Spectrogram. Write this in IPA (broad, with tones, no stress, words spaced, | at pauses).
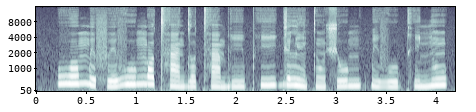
βo˦mɪ˨fɪ˨˦ vuː˦ŋɔ˦tʰã˨ do˨tʰã˨biː˨ pʰiː˦ɡɪ˦lĩ˨ tũ˨ʃuː˦ŋɪ˦ k͡pi˨vuː˨kʰi˨ɲũ˦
